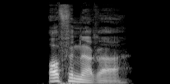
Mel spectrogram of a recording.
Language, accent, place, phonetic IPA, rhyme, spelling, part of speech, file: German, Germany, Berlin, [ˈɔfənəʁɐ], -ɔfənəʁɐ, offenerer, adjective, De-offenerer.ogg
- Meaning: inflection of offen: 1. strong/mixed nominative masculine singular comparative degree 2. strong genitive/dative feminine singular comparative degree 3. strong genitive plural comparative degree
